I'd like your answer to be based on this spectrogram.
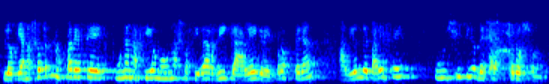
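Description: A man's voice: extremely high pitch, normal speed. A man from Spain with an Andalusian accent, preaching a sermon in a chatty way and often asking his listeners "¿no?". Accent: Andalusian Spanish. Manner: conversational, asks "¿no?" often. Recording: echoey hall over a tinny line.

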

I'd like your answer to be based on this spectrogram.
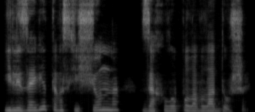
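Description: A woman reading a novel aloud as narrator, in a measured, expressive way. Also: fairly low pitch, dry recording, studio quality. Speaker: audiobook narrator. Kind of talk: scripted narration.

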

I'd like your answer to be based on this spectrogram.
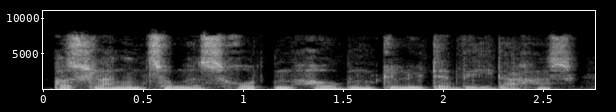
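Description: A man narrating an audiobook in a measured, grave way, in a dry, slightly dull recording. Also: very deep voice, steady tone, a bit bright, breathy edge, dry recording.

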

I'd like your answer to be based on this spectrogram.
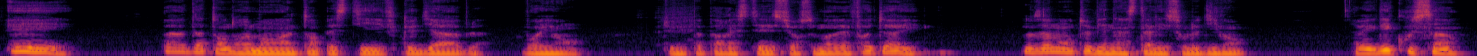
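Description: A man doing a gruff old family doctor. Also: lowish voice, lively intonation, a little slow, warm tone. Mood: hearty, brusque. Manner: brusque, hearty.

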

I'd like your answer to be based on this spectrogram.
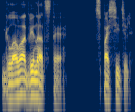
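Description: A man narrating a novel in a measured, solemn reading. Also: rumbling low, vocal fry, dry recording, studio quality. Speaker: audiobook narrator. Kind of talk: scripted narration.

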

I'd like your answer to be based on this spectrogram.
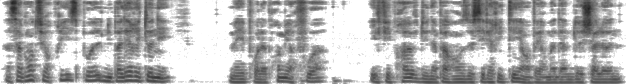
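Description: A man narrating a novel in a measured, steady reading. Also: on the low side, slightly rough. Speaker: audiobook narrator.

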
